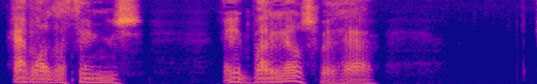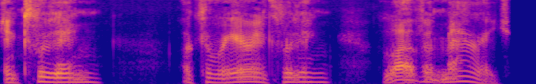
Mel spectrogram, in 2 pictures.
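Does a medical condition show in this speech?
Yes: spinal muscular atrophy, congenital.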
